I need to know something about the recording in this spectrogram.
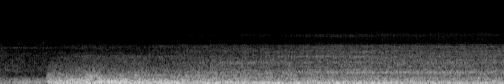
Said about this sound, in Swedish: Ganska så snabbt så förstår du vad som har hänt. Boxerbåten Gascon 4 har nått havets botten.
